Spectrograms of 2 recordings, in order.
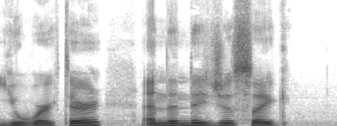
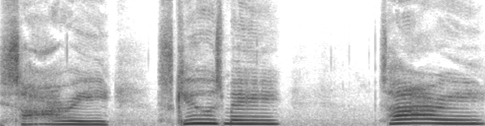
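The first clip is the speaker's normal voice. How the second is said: very high, very slow, shrill, drawn-out screeching; 11 semitones higher than usual. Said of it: "I just hear someone continuously".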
